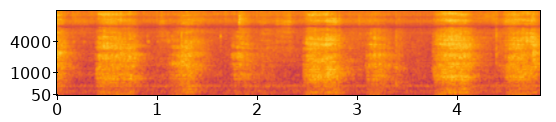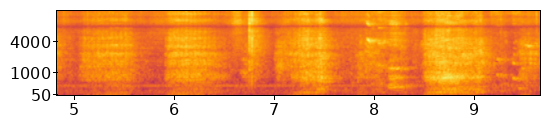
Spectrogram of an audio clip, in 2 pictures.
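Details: Playing Boerboel puppy growling in a steady rhythm, a rasping burst roughly every one to two seconds, each rising then dropping away, heard in a small indoor room.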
